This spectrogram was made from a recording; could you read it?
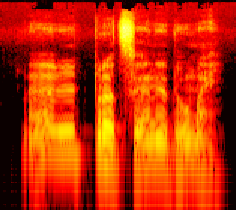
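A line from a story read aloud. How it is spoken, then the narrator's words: Grumbling witcher. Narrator (Ukrainian): Буркнув відьмак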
